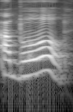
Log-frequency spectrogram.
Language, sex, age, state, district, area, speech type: Telugu, female, 60+, Andhra Pradesh, West Godavari, rural, read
